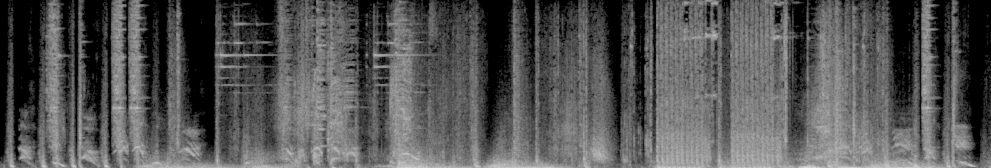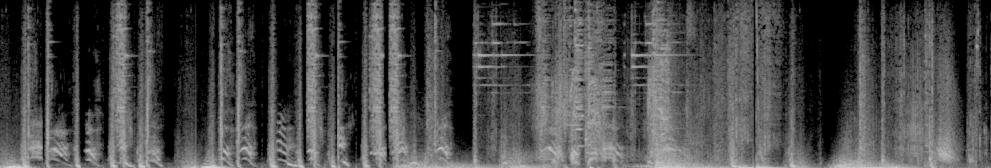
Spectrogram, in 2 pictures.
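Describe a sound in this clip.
Heavy thuds and impacts land during the fighting.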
